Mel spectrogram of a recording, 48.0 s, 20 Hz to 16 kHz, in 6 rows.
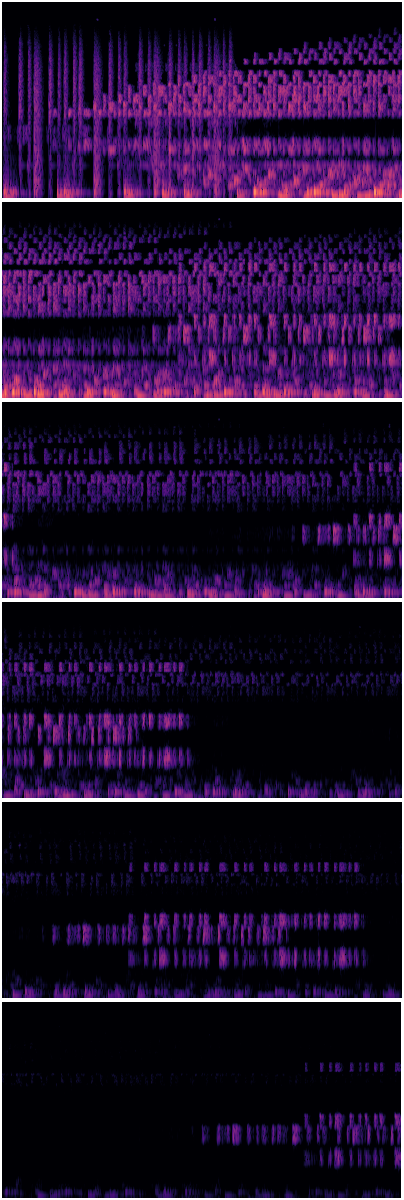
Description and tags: DISTOPIA LOOPZ 042 100 BPM
DISTOPIA LOOPZ PACK 02 is a loop pack. the tempo can be found in the name of the sample (60, 80 or 100) . Each sample was created using the microtonic VST drum synth with added effects: an amp simulator (included with Cubase 5) and Spectral Delay (from Native Instruments). Each loop has a long spectral delay tail and has some distortion. The length is exactly 20 measures at 4/4, so the loops can be split in a simple way, e.g. by dividing them in 20, 10 or 5 equal parts.
bpm, delay, distortion, loop, rhytmic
